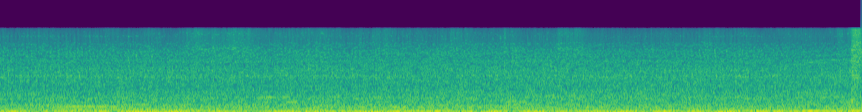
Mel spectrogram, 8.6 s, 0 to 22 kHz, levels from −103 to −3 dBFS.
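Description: From start to finish the sound is dull and grainy, with nothing above about 7.7 kHz. The likely cause is Bluetooth LC3 compression applied heavily, which fits a low bitrate near 24 kbps. The codec discards much of the upper spectrum and fills the gaps with noise, giving a breathy, hissy texture. A plain low-pass filter would leave the treble cleanly dull, and this noisy fill is what sets it apart. The codec ran with 7.5 ms frames.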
